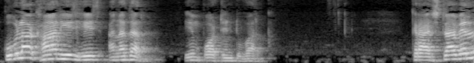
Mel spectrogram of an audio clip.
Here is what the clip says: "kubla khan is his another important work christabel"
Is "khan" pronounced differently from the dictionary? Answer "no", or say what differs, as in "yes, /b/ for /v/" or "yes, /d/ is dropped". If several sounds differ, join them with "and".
no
